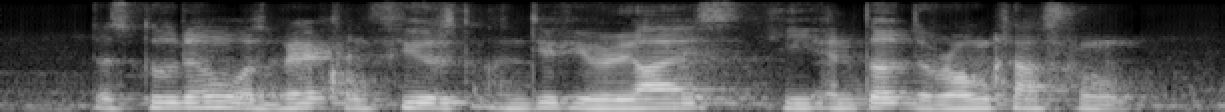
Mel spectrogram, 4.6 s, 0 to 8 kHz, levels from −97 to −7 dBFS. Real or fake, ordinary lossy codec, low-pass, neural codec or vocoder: fake; none; 7.2 kHz; codec, 16 kHz, 2 kbps, X-Codec, HuBERT features, trained on general audio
